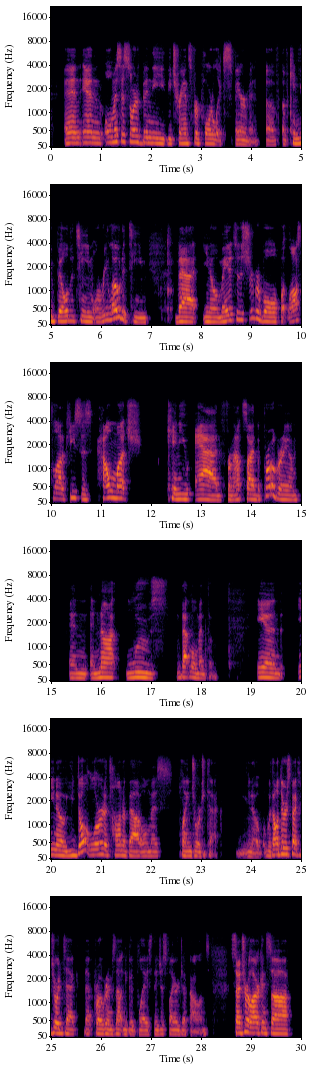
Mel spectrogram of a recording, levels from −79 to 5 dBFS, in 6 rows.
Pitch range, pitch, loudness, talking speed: 125-150 Hz, 135 Hz, -26 LUFS, 180 wpm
